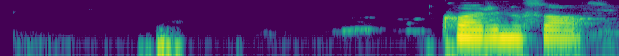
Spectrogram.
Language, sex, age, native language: Icelandic, female, 9, Icelandic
